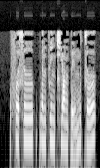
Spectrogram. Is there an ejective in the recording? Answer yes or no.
no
